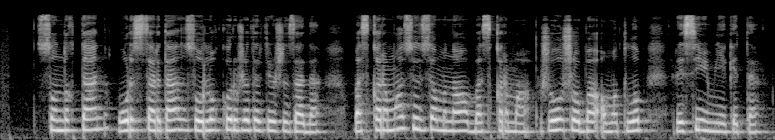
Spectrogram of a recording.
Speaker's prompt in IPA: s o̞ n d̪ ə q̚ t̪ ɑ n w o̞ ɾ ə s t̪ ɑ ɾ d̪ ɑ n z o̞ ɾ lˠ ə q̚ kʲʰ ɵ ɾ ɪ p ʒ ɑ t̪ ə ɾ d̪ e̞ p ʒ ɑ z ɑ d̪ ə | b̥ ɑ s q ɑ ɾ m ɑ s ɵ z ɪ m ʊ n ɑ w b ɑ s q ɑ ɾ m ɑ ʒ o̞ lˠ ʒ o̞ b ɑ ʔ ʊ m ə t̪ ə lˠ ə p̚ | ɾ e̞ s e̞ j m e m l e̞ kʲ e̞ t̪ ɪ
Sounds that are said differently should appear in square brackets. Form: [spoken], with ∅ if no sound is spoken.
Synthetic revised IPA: s o̞ n d̪ ə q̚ t̪ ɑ n w o̞ ɾ ə s t̪ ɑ ɾ d̪ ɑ n z o̞ ɾ lˠ ə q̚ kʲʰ ɵ ɾ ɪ p ʒ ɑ t̪ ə ɾ d̪ e̞ p ʒ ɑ z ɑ d̪ ə | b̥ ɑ s q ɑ ɾ m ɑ s ɵ z ɪ m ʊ n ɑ w b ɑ s q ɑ ɾ m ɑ ʒ o̞ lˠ ʒ o̞ b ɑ ʔ ʊ m ə t̪ ə lˠ ə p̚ | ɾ e̞ s e̞ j m e m l e̞ kʲ e̞ t̪ ɪ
